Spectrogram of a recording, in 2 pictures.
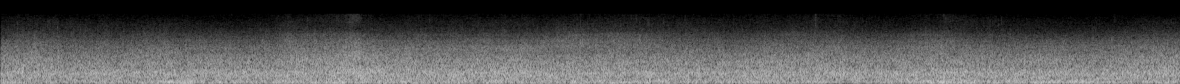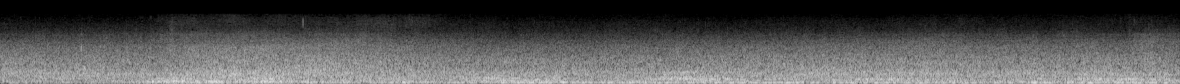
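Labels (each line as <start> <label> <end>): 0.0 Sea waves crashing in the distance on the beach. 23.6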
